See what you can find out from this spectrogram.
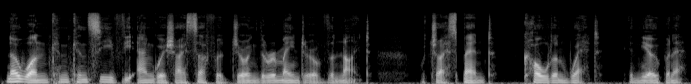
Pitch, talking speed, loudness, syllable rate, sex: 90 Hz, 210 wpm, -21 LUFS, 5.8 syllables/s, male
